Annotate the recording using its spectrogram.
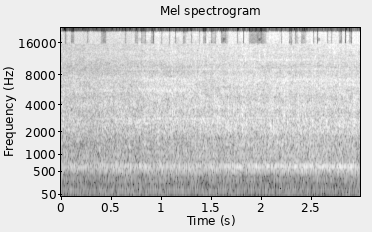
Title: new 347 crate engine knocking part 2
